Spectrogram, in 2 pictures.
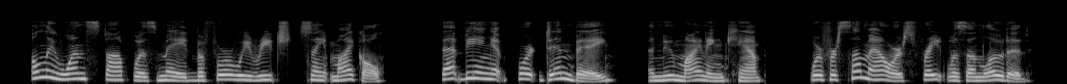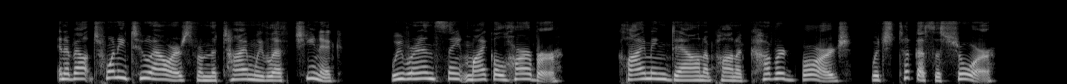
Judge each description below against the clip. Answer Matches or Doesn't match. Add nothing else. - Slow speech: Doesn't match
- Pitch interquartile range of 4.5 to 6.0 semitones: Matches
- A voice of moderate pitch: Doesn't match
